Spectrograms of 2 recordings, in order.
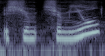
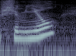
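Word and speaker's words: Chamuel: His name is Shamiel. It's spelled C-H-A-M-E-U-L or U-E-L, Shamiel, and he's coming in very strong and gentle for your daughter.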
